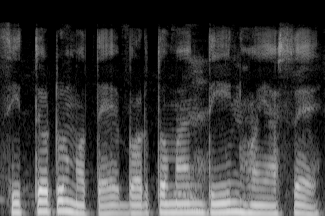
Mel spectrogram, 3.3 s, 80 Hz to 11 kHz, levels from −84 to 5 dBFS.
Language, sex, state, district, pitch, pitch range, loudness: Assamese, male, Assam, Sonitpur, 130 Hz, 125-140 Hz, -16 LUFS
